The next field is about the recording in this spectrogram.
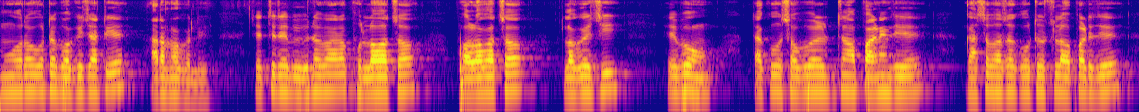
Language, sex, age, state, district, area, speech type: Odia, male, 60+, Odisha, Dhenkanal, rural, spontaneous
